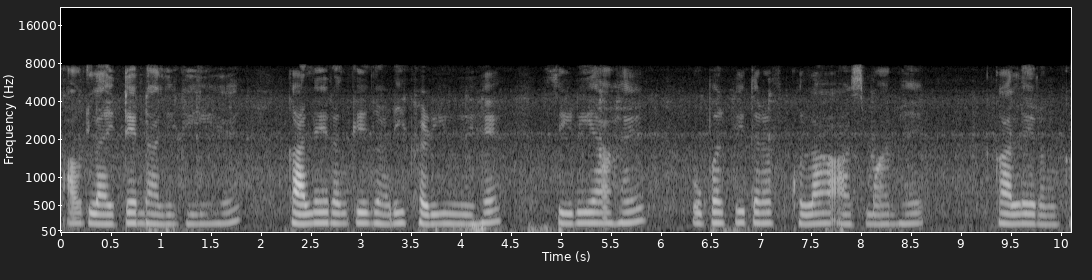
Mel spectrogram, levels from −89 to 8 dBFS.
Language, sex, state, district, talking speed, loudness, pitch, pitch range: Hindi, female, Maharashtra, Nagpur, 135 wpm, -23 LUFS, 180 Hz, 170-185 Hz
